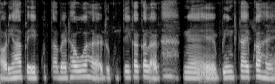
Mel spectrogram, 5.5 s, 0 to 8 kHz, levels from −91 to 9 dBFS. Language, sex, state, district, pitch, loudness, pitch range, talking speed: Hindi, male, Bihar, West Champaran, 160 Hz, -17 LUFS, 155-170 Hz, 175 wpm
